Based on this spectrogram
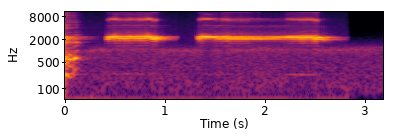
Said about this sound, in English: did you just use the emergency whistle?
